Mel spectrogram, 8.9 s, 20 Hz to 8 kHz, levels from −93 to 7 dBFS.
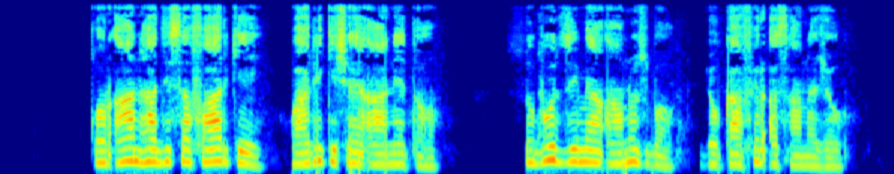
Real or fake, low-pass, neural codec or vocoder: real; 7.2 kHz; none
